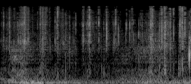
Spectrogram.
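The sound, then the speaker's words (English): A crinkly snack bag of Mexican spice crickets rustles and crackles as someone struggles to open it, with dense, uneven crinkling bursts throughout. “Pop it right open. Unfortunately, this one doesn't want to open. Just use your teeth and bite it. I can't rip it open.”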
